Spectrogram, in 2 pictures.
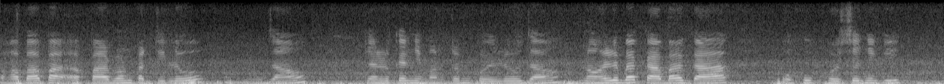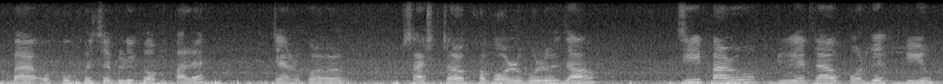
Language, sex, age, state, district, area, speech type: Assamese, female, 60+, Assam, Jorhat, urban, spontaneous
